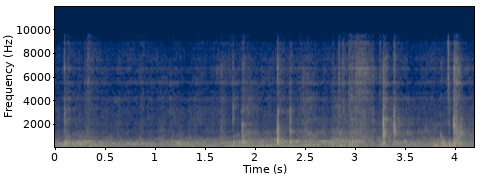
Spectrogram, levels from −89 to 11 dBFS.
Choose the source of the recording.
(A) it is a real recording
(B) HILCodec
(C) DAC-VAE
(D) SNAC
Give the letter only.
B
